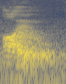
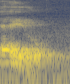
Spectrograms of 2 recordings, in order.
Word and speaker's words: ale: you have words like, if you were reading it phonetically in French, aisle, because it's written that way, but in fact it's ale, a drink drunk by English nobility.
